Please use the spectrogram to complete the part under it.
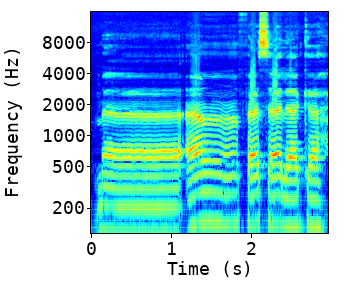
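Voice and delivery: slow chanted tajweed recitation; Quran recitation. Acted. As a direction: draw out each vowel, chant it. (تلاوة مرتلة بطيئة)

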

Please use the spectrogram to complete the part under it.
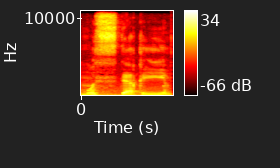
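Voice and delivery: مستقيم slow, with a crisp light sin; clear sin. Shown as a demonstration. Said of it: "يجب أن تخرج سين". (سين واضحة مرققة في مستقيم)

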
